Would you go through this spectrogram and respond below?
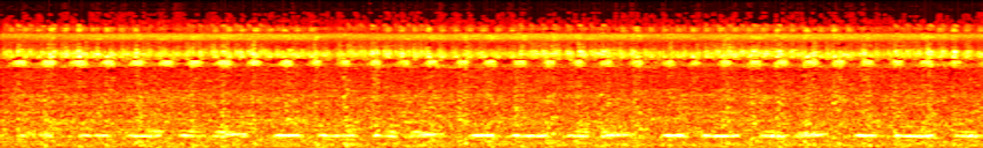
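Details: Insects singing on a summer night in the countryside at a grandmother's house: steady layered high shrill trilling, one pulsed band beating rapidly, under a lower soft note repeated roughly twice a second throughout.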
